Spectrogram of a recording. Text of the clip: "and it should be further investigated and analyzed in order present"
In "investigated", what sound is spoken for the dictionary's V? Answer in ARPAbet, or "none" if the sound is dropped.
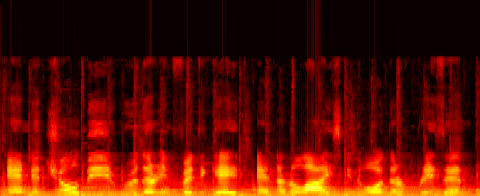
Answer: F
